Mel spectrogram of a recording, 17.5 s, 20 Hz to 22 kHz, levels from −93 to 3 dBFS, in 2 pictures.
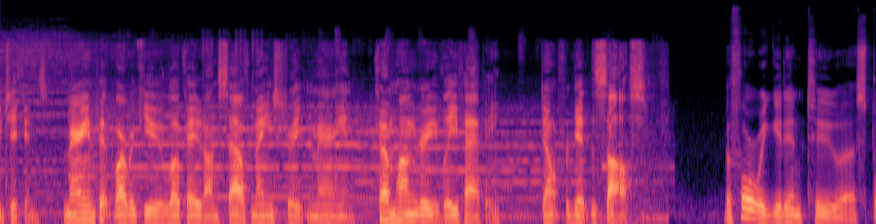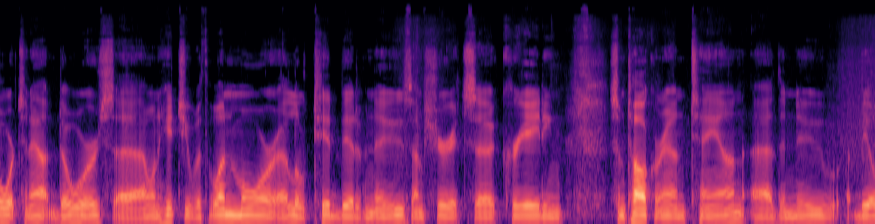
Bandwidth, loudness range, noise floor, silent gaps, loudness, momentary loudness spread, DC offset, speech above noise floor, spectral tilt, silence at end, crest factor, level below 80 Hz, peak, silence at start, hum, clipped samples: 12.5 kHz; 3 LU; -57 dBFS; none; -22 LUFS; 11 LU; under 0.1%; 36 dB; -6 dB/octave; 0 s; 20 dB; -48 dBFS; 0 dBFS; 0 s; none; under 0.1%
